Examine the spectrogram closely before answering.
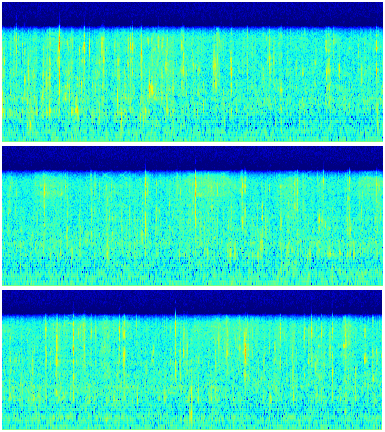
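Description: Puppies eating and licking food, partly from a hand-held plastic tub: many small irregular clicking and smacking sounds over a steady background hiss.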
